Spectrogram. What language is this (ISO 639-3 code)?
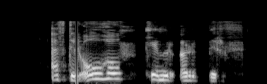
isl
